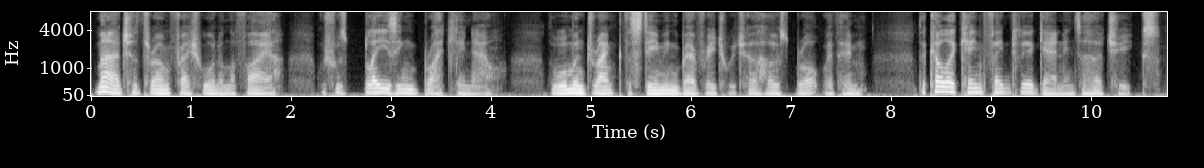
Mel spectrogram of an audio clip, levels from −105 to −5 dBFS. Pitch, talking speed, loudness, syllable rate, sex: 115 Hz, 185 wpm, -19 LUFS, 4.8 syllables/s, male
